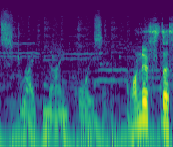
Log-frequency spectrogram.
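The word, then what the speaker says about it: strychnine: I just looked at Strike 9, yeah. It's pronounced the same way.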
